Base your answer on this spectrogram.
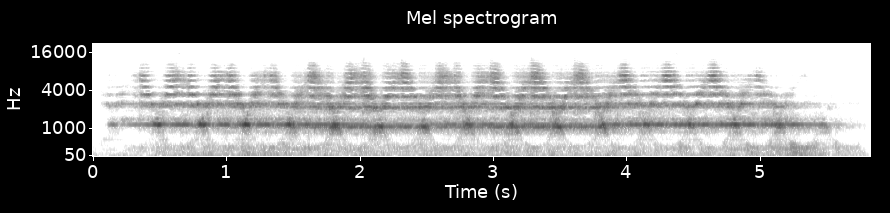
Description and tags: Creaking Metal - Eerie
Squealing rapidly switching between the left and the right speaker channels, making an eerie, alien-like effect.
This sound is a modification from the sound "Creaking Metal Desk".
Recorded with: Shure SM57 Dynamic Microphone.
Squealing, Squeaking, Effect, Alien, Sci-Fi, Metal, Eerie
